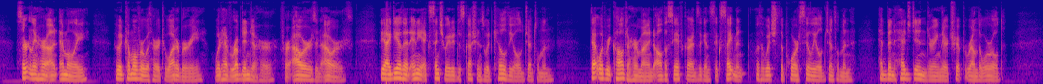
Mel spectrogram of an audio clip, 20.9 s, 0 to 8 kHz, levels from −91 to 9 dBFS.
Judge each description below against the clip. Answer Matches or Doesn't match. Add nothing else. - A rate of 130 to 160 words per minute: Doesn't match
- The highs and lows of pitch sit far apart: Doesn't match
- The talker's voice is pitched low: Matches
